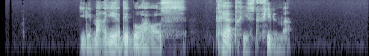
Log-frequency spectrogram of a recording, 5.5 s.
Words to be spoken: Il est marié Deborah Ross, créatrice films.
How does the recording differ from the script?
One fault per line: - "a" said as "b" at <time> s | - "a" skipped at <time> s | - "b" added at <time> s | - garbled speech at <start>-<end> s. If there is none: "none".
none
